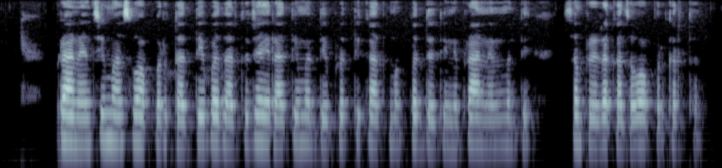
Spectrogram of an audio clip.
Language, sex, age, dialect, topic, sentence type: Marathi, female, 25-30, Standard Marathi, agriculture, statement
